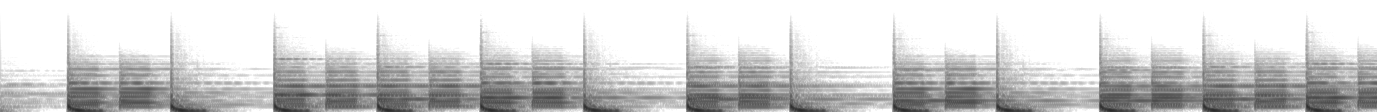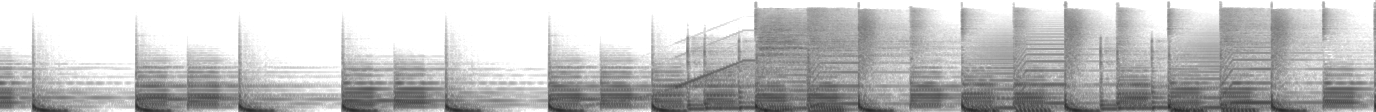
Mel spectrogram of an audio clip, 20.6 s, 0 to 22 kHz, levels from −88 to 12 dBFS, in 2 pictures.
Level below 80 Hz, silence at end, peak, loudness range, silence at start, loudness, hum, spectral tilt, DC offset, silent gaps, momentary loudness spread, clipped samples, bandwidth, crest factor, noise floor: -20 dBFS; 0.05 s; -2 dBFS; 2 LU; 0.5 s; -18 LUFS; none; -7 dB/octave; under 0.1%; none; 8 LU; under 0.1%; 16 kHz; 14 dB; -48 dBFS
